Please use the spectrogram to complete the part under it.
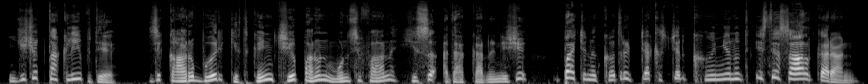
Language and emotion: Kashmiri, disgusted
